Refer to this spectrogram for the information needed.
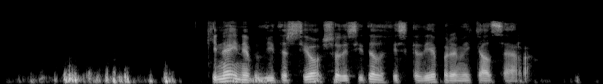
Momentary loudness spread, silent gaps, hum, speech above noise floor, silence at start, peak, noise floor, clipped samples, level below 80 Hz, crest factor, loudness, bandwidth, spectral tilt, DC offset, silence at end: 9 LU; none; none; 31 dB; 0.3 s; -2 dBFS; -52 dBFS; under 0.1%; -52 dBFS; 20 dB; -22 LUFS; 8.2 kHz; -5 dB/octave; under 0.1%; 0.75 s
